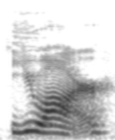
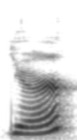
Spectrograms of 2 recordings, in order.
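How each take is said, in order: First: The two words are said as separate syllables. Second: The two words merge into one short syllable. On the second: "the contraction you're"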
